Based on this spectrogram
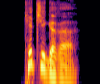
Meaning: inflection of kitschig: 1. strong/mixed nominative/accusative feminine singular comparative degree 2. strong nominative/accusative plural comparative degree
- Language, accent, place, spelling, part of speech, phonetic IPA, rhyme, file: German, Germany, Berlin, kitschigere, adjective, [ˈkɪt͡ʃɪɡəʁə], -ɪt͡ʃɪɡəʁə, De-kitschigere.ogg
